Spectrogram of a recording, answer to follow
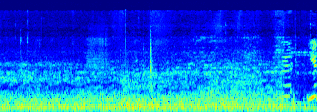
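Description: Steady low rumble of road and engine noise heard from inside a moving car.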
